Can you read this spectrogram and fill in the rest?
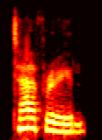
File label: "taffrail", Indian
